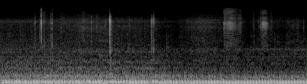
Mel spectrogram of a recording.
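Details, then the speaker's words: 1989 Geo Tracker, cold start now at operating temperature, idle falling from 1,000 to 900 rpm: steady low idle with light, quick ticking that slows as revs drop. Prominent valve tapping, likely loose valve lash. "yeah you should be able to hear that in the video now we are now at a thousand rpm the valve tapping is pretty prominent now"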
